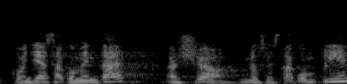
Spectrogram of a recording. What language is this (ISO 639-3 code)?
cat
